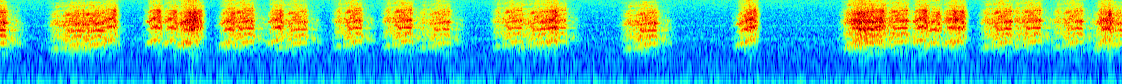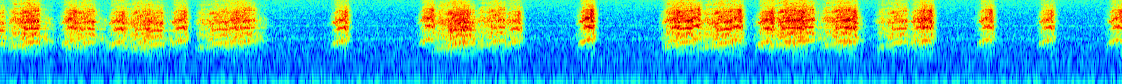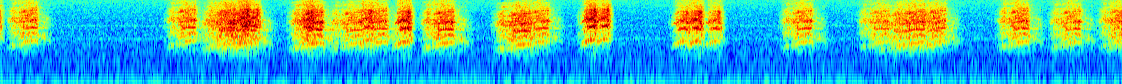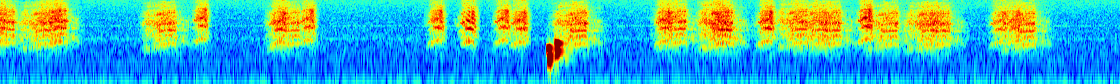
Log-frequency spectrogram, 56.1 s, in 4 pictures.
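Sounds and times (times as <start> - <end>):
bird calls: 48.9 - 49.1.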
